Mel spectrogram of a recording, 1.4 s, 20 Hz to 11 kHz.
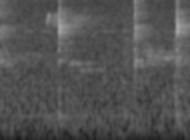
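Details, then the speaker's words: Cub Cadet Ultima ZT2 zero-turn mower, 60-in deck, Kawasaki engine, 181 hours, spark plugs removed: key turned gives three light clicks within a second and no cranking; click comes from dash area, not the under-seat solenoid; power apparently not reaching starter or solenoid. "But the click I hear is not coming from the solenoid, which is down below the seat. It's coming from in here."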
